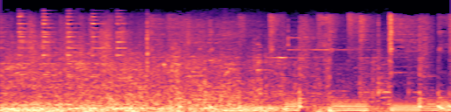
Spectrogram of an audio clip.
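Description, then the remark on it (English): A train rolls past at the Illinois Railway Museum in Union, Illinois, a loud, steady rumble of heavy wheels with rhythmic clacking over the rails and a brief dip in the noise before it surges again. “And I'm hanging out at the Illinois Railway Museum in Union, Illinois.”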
